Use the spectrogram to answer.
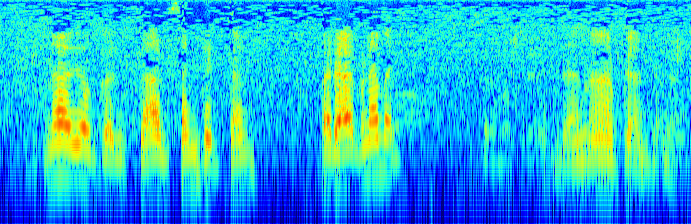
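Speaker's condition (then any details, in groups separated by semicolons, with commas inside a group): Deafness; long fluent English story narration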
